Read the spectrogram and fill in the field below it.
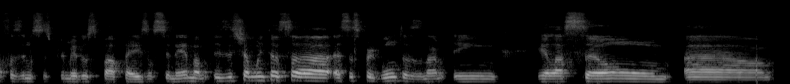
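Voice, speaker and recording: A man with a dark, mellow tone and fairly high pitch talks very slowly. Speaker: film critic interviewer. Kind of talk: interview. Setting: video call.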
